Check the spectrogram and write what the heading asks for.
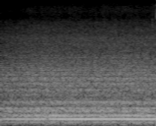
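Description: A steady low hum from a running machine or appliance, holding one pitch throughout.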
